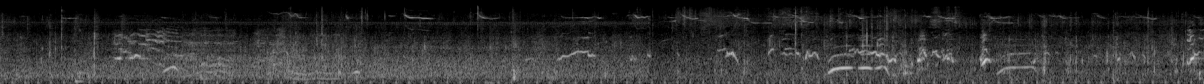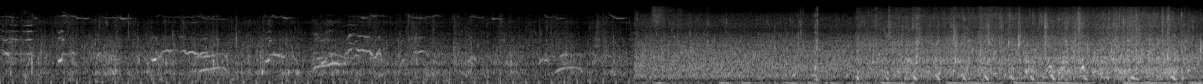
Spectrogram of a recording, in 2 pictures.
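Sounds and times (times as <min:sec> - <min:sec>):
dog whining and yelping: 0:01.1 - 0:02.1, 0:05.5 - 0:18.4.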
